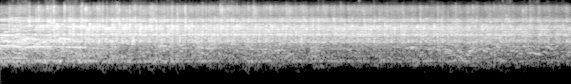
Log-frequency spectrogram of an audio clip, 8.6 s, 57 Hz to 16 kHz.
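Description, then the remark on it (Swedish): Sustained applause at the Börshuset in Stockholm for the announcement of the 2009 Nobel Prize in Literature, mixed with applause from a small group of librarians and public at Malmö City Library: a dense, steady wash of clapping that holds for the whole stretch and eases off slightly toward the end, with no clear voices rising above it. “Applåderna från Börshuset blandades med applåderna från den lilla gruppen av bibliotekarier och litteraturintresserad allmänhet som samlats på bibliotekets skönlitteraturavdelning.”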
